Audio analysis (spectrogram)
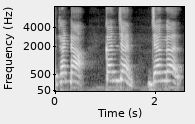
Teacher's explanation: अनुस्वार के उच्चारण में वायु नाक से निकलती है और उच्चारण झटके के साथ होता है, जैसे ठंडा, कंचन, जंगल इत्यादि, यानी कि जिस पर अंग की मात्रा लगी होती है वो अनुस्वार कहलाते हैं।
